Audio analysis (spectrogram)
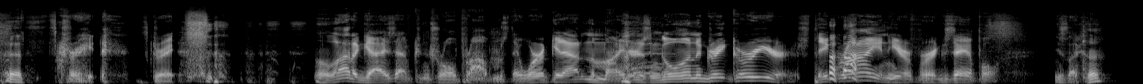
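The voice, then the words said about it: Good impersonation of another person's voice. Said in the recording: “You do some good impersonations, man.”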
